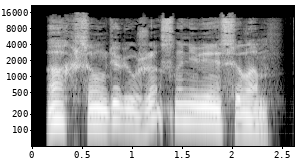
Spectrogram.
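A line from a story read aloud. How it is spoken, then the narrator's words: Lazy drawl. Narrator (Russian): лениво промолвил Колганов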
